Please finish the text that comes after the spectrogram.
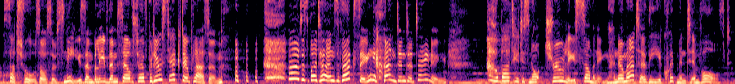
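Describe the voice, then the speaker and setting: A woman's voice: sits high, very animated, takes it slowly, over music, heavily acted. A woman playing an archly amused, haughty spiritualist in a visual novel, with pompous, old-fashioned formal diction. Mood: mocking amusement. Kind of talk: scripted visual novel character acting.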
